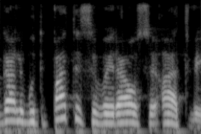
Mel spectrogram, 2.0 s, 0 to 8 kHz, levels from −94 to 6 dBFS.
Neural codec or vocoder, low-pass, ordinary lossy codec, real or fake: none; 7.2 kHz; Opus, 64 kbps; real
